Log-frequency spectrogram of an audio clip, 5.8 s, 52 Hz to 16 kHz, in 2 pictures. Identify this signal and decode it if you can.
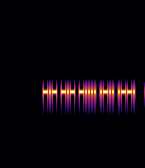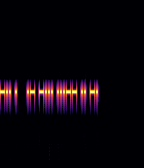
Morse code, heard as a keyed tone, about 40 wpm, 700 Hz. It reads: KK6LP DE AB3IN
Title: USA Callsign DE Callsign - 5 Characters - 40wpm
